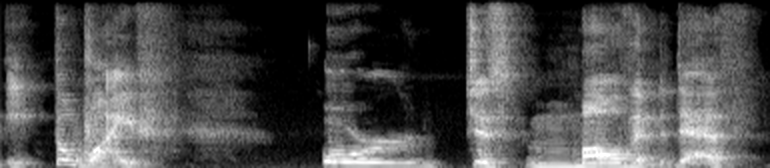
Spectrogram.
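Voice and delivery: ordinary talk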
